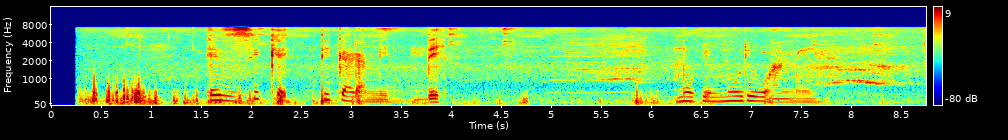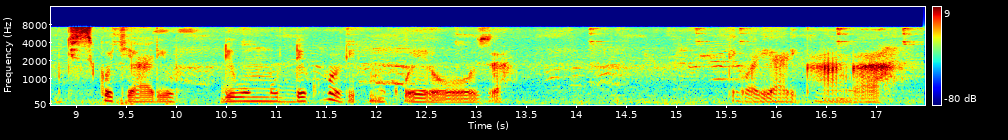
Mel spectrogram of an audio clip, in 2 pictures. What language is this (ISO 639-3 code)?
lug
